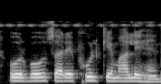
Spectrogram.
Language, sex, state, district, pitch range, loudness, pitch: Hindi, male, Jharkhand, Deoghar, 155-170 Hz, -13 LUFS, 160 Hz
